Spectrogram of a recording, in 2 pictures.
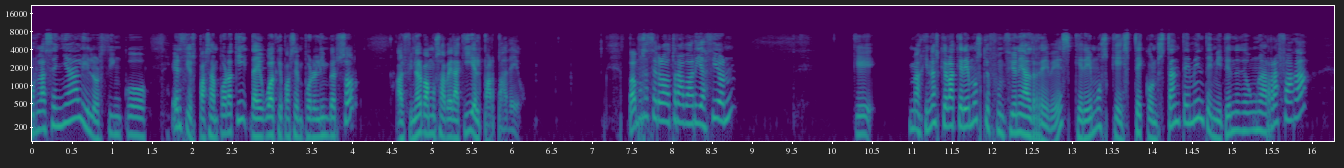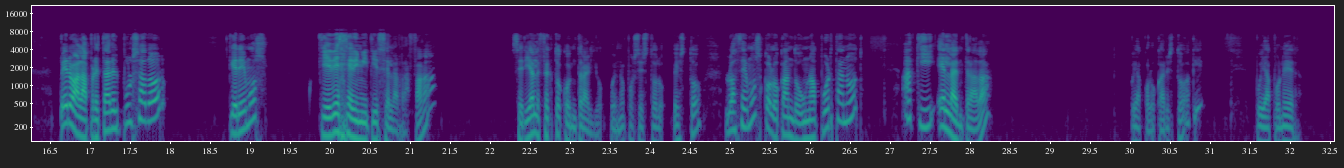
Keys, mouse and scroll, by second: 8.8 click, 10.5 Delete, 18.3 click, 21.8-23.2 drag, 23.8-24.8 drag, 26.0 click, 27.0 click, 27.5-28.6 drag, 28.8-30.3 drag, 30.6-31.2 drag, 31.6-32.5 drag.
